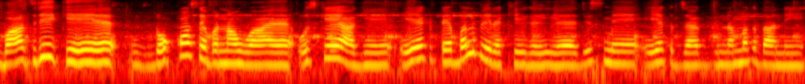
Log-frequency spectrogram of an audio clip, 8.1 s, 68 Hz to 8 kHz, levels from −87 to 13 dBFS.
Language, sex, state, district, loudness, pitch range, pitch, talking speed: Hindi, female, Rajasthan, Bikaner, -17 LUFS, 205-240 Hz, 215 Hz, 150 wpm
